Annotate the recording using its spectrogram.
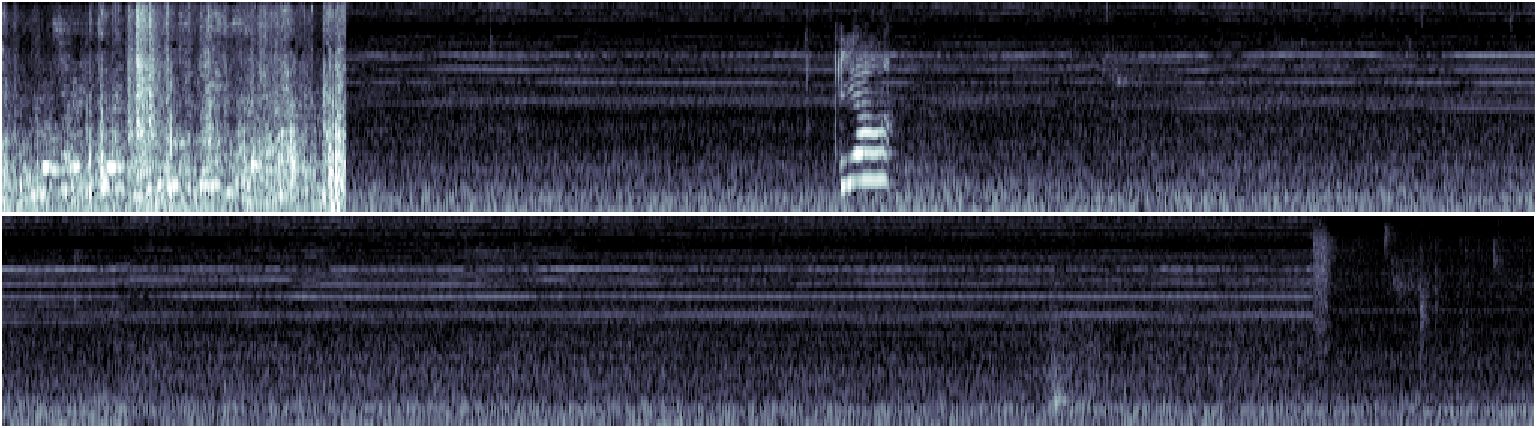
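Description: Shop bustle and voices for the first few seconds, then a cut to the steady low hum of a washing machine running, over which a cat meows once, briefly, about seven seconds in.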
